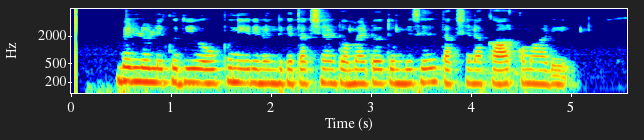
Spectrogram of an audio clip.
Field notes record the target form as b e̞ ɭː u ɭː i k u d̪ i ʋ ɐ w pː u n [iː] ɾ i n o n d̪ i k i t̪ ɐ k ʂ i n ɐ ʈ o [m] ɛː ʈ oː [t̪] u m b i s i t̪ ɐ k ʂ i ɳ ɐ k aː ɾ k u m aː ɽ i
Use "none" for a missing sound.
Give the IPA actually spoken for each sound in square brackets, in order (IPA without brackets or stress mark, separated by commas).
iː, m, t̪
